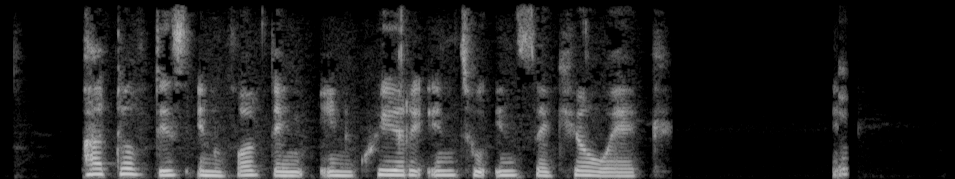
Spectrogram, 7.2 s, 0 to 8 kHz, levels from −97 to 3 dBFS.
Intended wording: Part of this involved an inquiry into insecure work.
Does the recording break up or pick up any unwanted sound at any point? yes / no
yes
